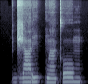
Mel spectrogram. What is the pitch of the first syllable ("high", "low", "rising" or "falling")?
low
